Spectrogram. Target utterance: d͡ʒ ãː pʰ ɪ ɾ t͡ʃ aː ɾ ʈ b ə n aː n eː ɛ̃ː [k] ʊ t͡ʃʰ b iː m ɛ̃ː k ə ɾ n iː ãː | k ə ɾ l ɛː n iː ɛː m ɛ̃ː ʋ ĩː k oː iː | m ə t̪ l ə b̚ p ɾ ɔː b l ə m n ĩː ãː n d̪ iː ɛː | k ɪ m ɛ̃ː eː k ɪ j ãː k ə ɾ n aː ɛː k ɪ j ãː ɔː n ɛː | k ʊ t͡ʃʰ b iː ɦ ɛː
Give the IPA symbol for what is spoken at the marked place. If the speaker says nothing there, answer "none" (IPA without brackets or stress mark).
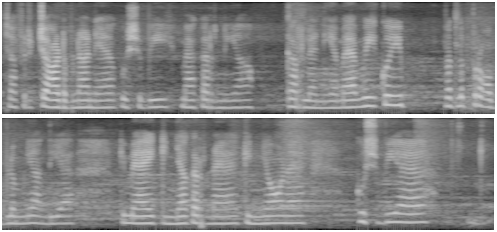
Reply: k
